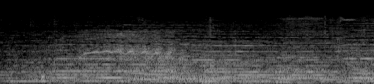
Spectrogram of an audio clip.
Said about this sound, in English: Horses running through my house.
